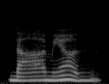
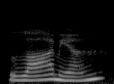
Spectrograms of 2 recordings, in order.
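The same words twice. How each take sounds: First: The word begins with an N sound. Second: The word begins with an L sound. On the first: "even 라면 with N sound" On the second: "with L sound"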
